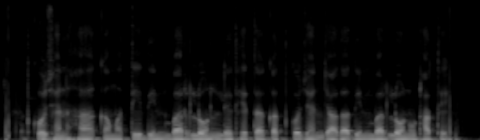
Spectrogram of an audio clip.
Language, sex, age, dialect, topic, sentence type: Chhattisgarhi, male, 25-30, Eastern, banking, statement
